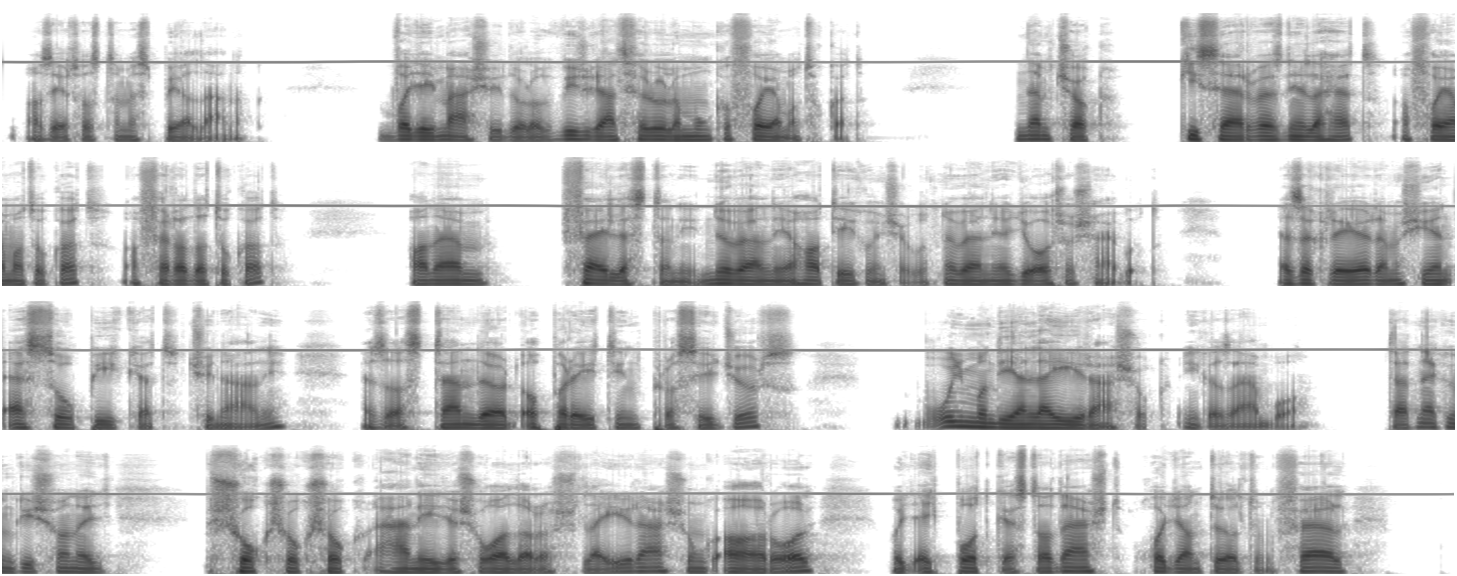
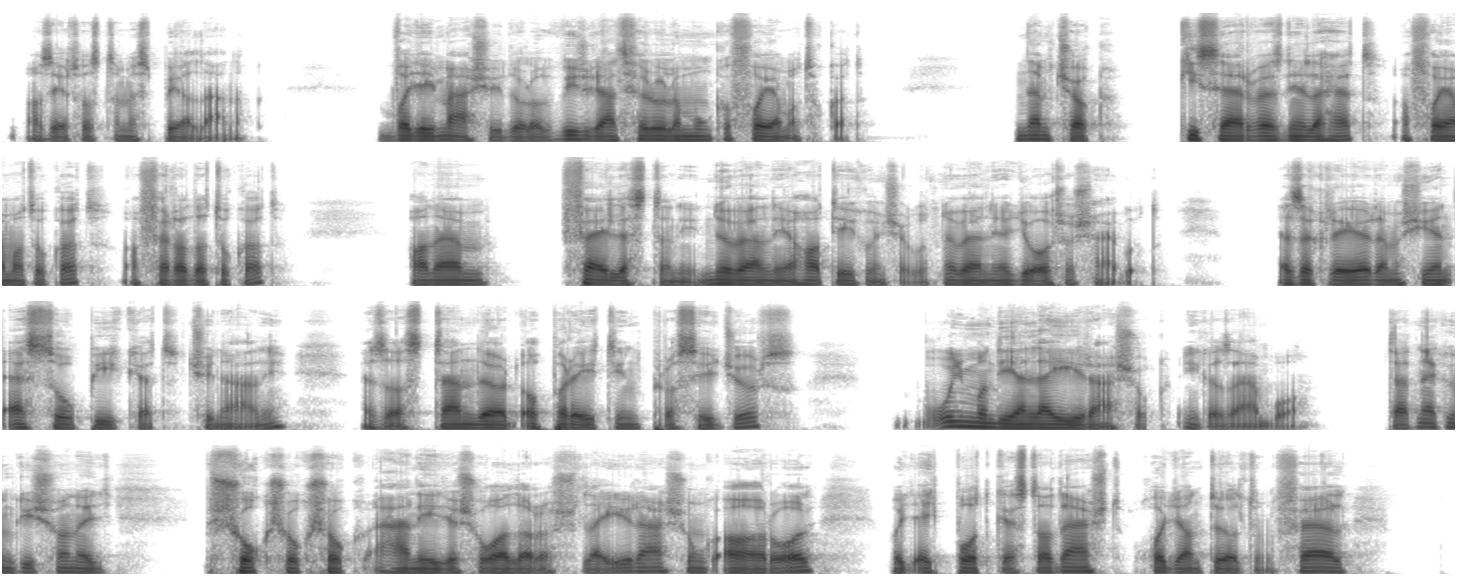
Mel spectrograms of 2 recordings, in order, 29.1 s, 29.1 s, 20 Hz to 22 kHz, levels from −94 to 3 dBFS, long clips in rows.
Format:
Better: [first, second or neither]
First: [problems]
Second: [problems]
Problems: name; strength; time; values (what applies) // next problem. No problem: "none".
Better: second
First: high-pitched whine; noticeable; throughout; 4 kHz, 20 dB below the speech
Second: none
